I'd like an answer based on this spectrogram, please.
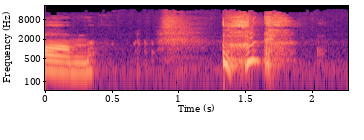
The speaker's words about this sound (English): Right, I just coughed.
